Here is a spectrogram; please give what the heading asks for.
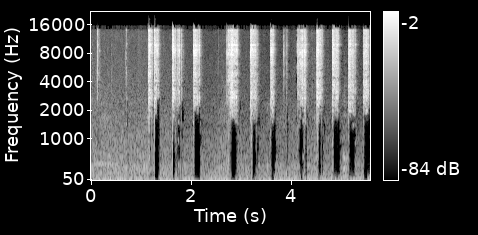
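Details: Kobalt Pro90 ratchet after disassembly; internals found dry, oiled with 3-in-1 oil, direction levers sanded smooth: crisp, light ticking in quick bursts of fine, even clicks with no grind or drag, properly lubricated and healthy ratchet.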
